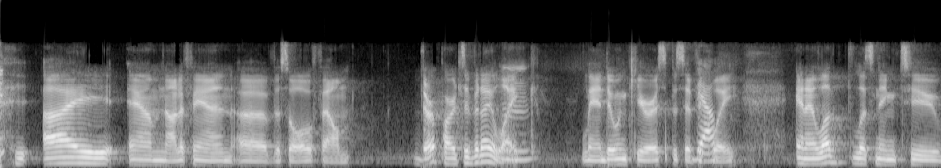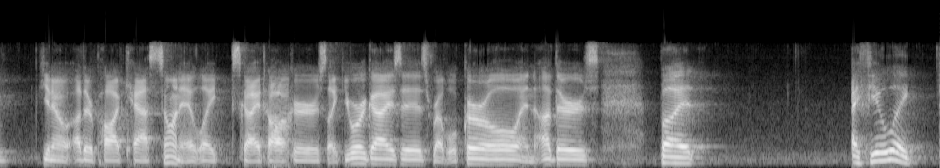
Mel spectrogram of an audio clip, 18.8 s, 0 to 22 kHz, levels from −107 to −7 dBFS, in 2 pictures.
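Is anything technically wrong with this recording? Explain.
Yes. Twice the speech briefly turns into a stretched buzz or coloured noise, then fades before recovering: from 4.21 to 4.34 s, just before "parts of it I", and from 12.13 to 12.32 s, just before "like your guys's". This is VoIP packet loss concealed by the speech codec. About 20 ms of audio went missing in the first dropout and 80 ms in the second, scattered over 160 ms with a longest gap of 60 ms. Each time, the decoder filled the hole by continuing its last pitch and spectral shape at falling gain, which gives the stretched, fading buzz or noise. Because each decoded frame depends on the previous one, the sound stays weak and smeared for a while after the audio resumes. The Speex coding itself shows little or no damage, which fits a fairly high-quality setting.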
